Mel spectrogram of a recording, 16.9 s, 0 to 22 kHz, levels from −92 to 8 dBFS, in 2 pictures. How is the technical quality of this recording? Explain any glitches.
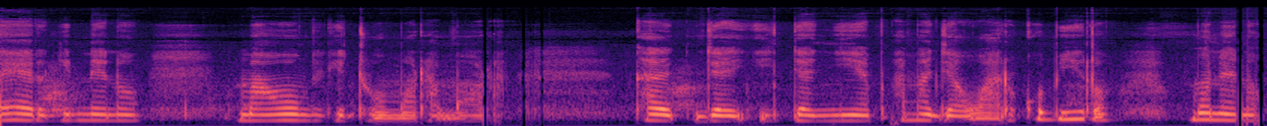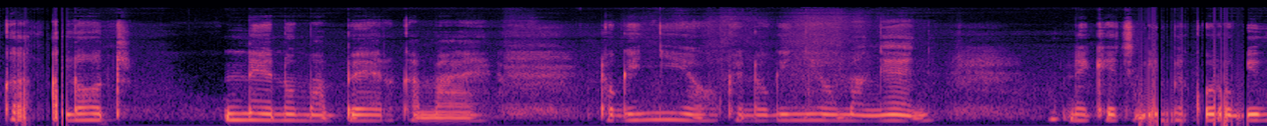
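Processor overload crackle occurs three times in this speech clip: 3.22–3.66 s, 8.24–8.89 s (just after "jawar ka obiro ma"), and 16.03–16.76 s. Each time, the processor missed buffer deadlines again and again, roughly 20, 30 and 40 of them respectively, with buffers of around 10 ms. Each missed buffer became a hard-edged silent gap, and the gaps together make a gritty crackle that tears through the speech until the load eases.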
